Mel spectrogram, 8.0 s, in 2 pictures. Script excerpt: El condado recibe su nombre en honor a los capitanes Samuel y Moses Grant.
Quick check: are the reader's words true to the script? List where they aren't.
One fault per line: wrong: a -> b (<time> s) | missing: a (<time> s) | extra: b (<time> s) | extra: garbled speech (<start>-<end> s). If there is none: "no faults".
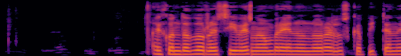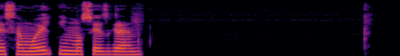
missing: su (2.5 s)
